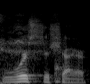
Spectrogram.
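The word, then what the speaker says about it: Worcestershire: can we're just saying again don't look at how it's spelled worse to Shire where's the weirdest Network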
